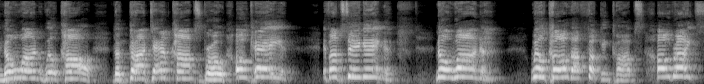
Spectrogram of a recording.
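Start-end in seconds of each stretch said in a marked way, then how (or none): none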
